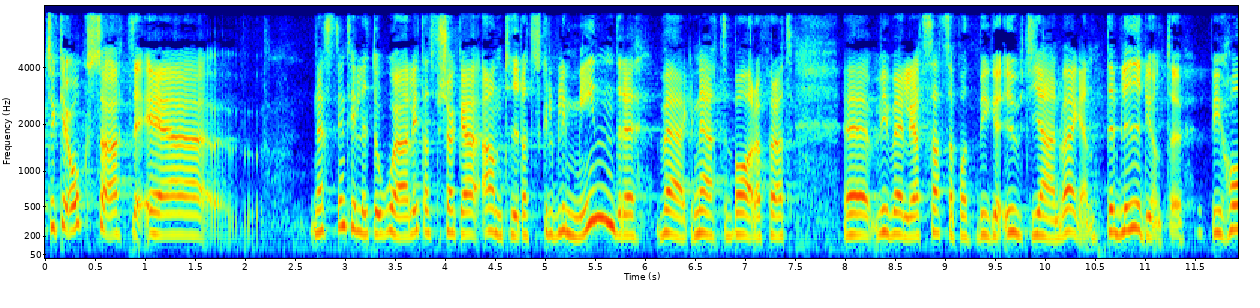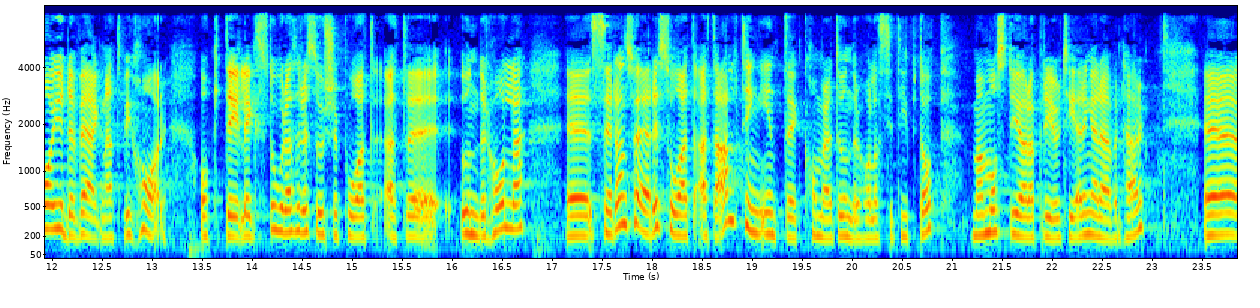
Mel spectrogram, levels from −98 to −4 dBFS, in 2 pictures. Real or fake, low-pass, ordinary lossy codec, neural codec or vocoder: real; 7.2 kHz; MP3, 48 kbps; none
